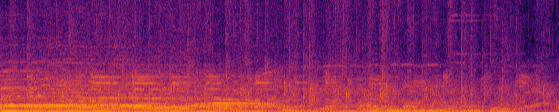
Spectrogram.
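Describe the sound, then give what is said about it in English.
An audience bursts into loud, sustained applause for the live improv band, dense clapping with cheering voices mixed in, holding steady for about four seconds before tapering slightly. “A big round of applause for our band, …!”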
